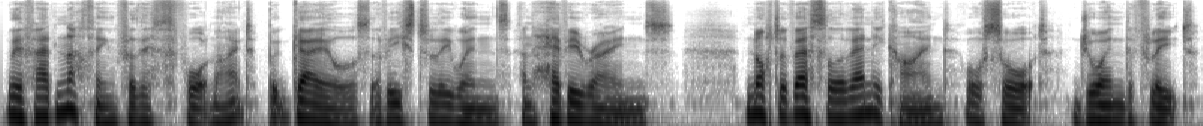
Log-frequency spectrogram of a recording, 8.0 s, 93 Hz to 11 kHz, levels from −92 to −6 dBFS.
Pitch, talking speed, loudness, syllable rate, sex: 105 Hz, 195 wpm, -19 LUFS, 4.8 syllables/s, male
